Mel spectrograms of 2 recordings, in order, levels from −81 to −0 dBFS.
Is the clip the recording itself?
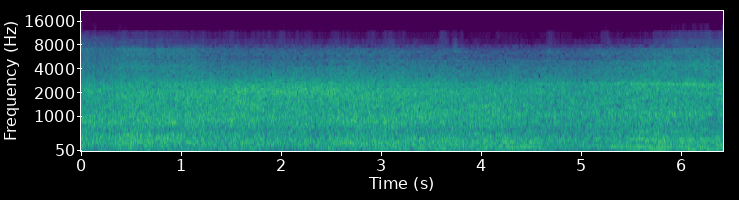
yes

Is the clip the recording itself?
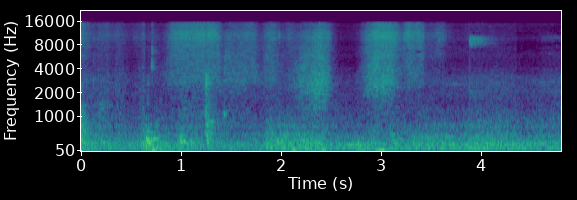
yes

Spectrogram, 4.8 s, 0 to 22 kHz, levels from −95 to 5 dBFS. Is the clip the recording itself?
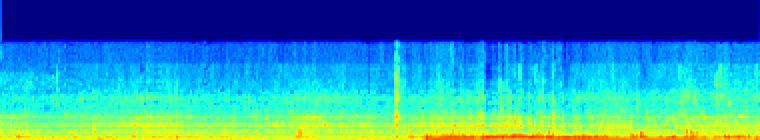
yes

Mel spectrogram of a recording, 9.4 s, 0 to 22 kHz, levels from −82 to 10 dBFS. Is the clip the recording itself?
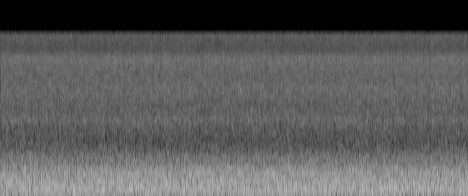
no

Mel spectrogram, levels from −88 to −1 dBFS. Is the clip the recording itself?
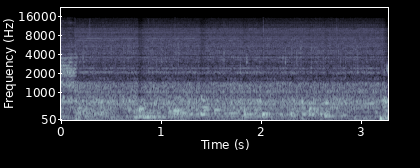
yes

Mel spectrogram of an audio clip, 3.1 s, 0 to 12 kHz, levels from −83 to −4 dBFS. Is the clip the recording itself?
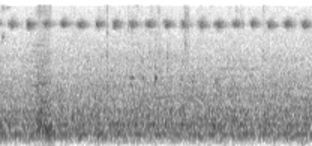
yes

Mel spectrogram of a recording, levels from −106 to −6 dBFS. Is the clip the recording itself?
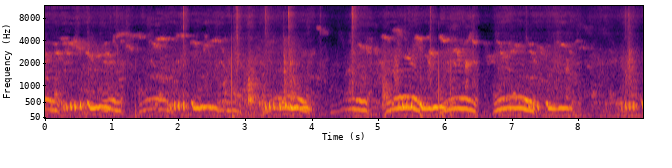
no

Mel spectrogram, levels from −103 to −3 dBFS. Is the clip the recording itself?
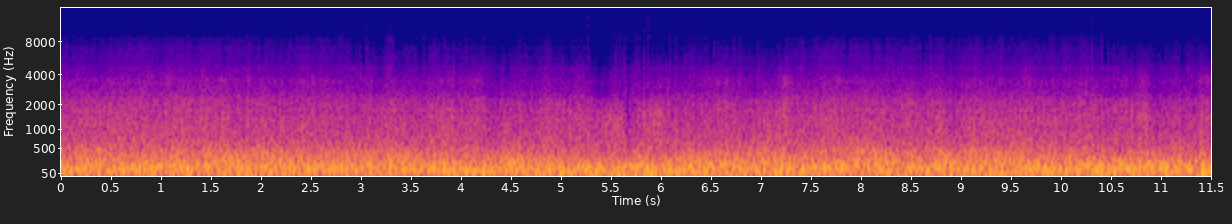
no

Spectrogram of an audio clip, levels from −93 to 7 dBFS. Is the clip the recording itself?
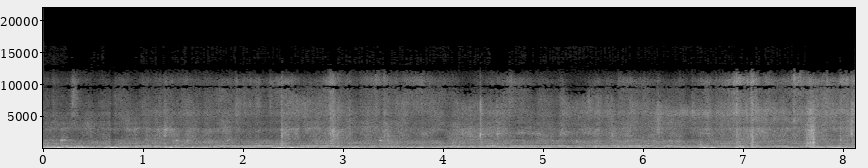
no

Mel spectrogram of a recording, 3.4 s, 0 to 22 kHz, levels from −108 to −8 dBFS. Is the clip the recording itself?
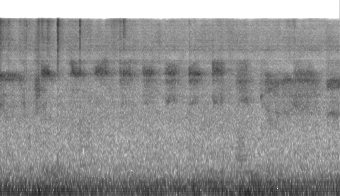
no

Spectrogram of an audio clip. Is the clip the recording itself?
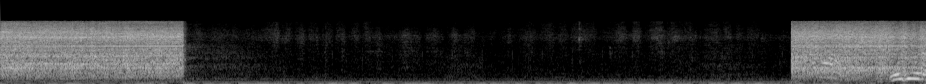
yes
